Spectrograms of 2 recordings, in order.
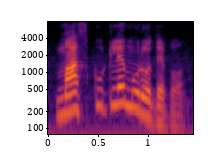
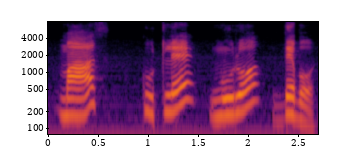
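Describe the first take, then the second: First: Said in the usual way. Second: "মাছ", "কুটলে", "মুড়ো", "দেব" said one by one with pauses; broken into parts. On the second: Shown as a demonstration. ("মাছ কুটলে মুড়ো দেব" প্রতিটি শব্দ থেমে থেমে আলাদা করে) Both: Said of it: "বা যতটুকু ভাঙা যায়".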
